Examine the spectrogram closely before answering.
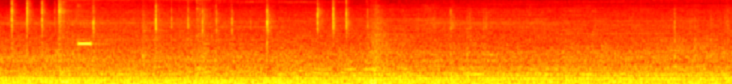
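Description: Steady low hum of kitchen equipment and ventilation behind a restaurant counter. A run of light clicks sounds in the first half, and one short electronic beep about a second in.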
